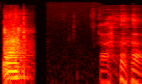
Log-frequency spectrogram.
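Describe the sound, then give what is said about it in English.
A loud, buzzy fart sound effect blasts for under half a second, then a pause of near silence before a voice starts talking. “And deserves the Emmy, in spite of the fart sounds.”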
